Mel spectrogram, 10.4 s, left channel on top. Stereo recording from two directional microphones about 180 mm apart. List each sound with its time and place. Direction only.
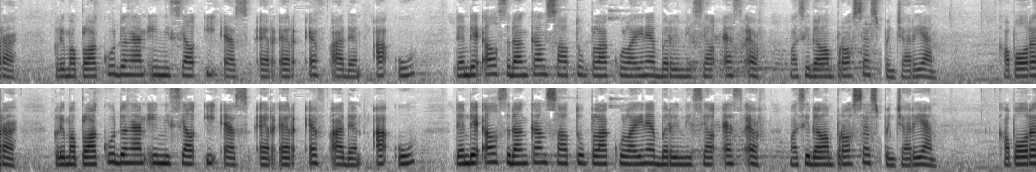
0.0 s a woman's voice: 25° right (ahead or behind)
